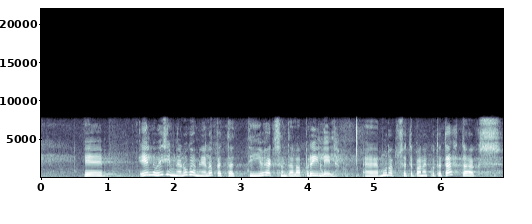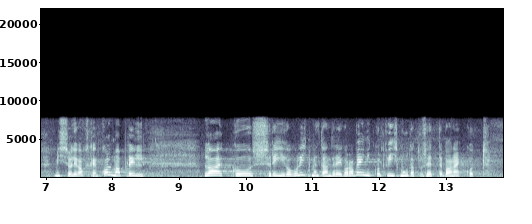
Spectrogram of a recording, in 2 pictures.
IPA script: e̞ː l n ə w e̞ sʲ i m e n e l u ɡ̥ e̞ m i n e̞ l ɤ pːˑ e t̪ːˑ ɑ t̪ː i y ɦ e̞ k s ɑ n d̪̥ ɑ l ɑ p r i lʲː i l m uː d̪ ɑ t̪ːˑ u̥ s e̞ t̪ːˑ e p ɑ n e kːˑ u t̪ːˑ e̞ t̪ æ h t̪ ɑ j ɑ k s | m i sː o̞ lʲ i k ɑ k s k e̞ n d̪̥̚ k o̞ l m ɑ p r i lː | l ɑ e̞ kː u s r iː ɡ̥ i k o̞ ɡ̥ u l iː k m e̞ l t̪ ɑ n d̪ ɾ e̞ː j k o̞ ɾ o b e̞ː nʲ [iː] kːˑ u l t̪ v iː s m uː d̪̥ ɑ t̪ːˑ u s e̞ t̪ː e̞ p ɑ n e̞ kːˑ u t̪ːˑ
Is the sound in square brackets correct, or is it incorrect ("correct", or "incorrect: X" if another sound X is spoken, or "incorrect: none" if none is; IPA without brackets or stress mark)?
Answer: incorrect: i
